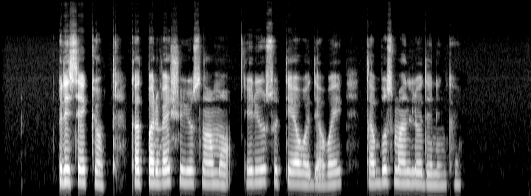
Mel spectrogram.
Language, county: Lithuanian, Klaipėda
